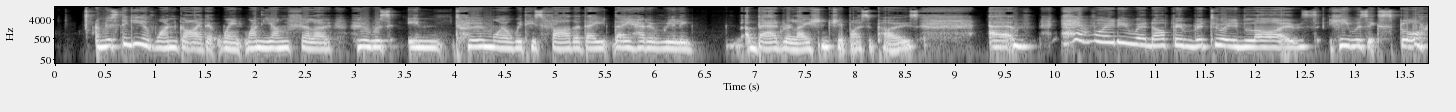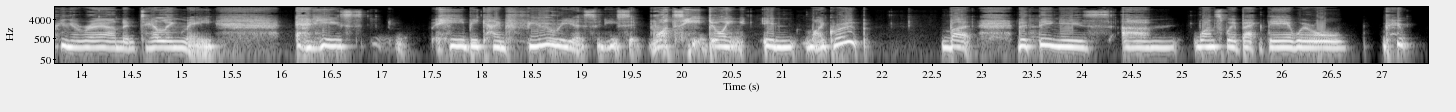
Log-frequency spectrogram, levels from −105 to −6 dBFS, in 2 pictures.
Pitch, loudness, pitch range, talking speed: 205 Hz, -16 LUFS, 185-225 Hz, 150 wpm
